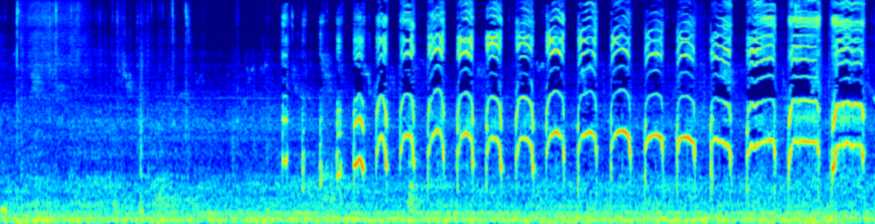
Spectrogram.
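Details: Miniature Schnauzer and Bichon Frise mix dog whining in a fast, steady series of high arched squeals, roughly three per second, starting after a quiet stretch and continuing to the end.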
